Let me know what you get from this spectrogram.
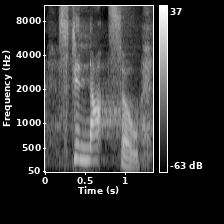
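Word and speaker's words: stenazo (στενάζω): Every one of those are forms of the word, the Greek word stenazo, S-T-E-N-A-Z-O, and it's a long O, stenazo.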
